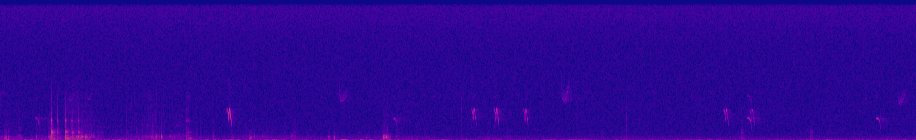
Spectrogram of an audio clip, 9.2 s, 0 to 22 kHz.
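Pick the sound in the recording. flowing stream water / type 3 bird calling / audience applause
type 3 bird calling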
